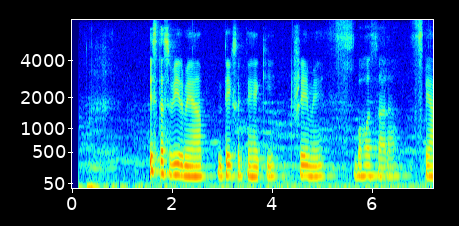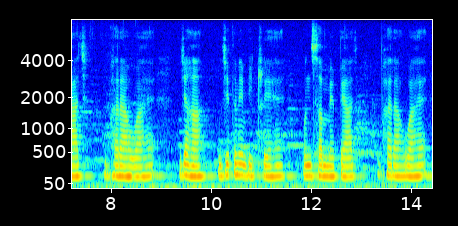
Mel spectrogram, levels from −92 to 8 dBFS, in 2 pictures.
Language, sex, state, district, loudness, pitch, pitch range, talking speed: Hindi, male, Maharashtra, Solapur, -24 LUFS, 140 Hz, 135-145 Hz, 115 wpm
